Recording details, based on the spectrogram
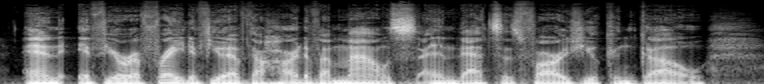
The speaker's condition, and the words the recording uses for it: No condition.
